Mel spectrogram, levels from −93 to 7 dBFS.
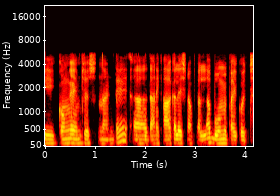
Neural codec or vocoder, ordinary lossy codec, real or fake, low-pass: none; none; real; 5.4 kHz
